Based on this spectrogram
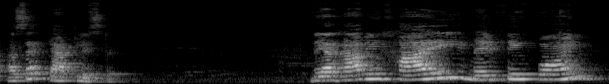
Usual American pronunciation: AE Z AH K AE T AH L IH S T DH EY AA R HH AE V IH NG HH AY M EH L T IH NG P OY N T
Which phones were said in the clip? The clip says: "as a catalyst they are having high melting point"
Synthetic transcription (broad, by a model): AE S AH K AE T L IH S T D EY AA R HH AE V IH NG HH AY M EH N T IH NG P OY N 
